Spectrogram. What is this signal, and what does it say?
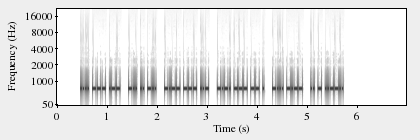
Morse code, heard as a keyed tone, about 50 wpm, 700 Hz. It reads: HOW DID YOU COME BY IT?
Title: Sentences from Top 100 Words 50wpm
